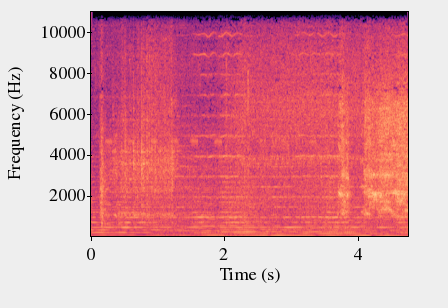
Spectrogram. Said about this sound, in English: Driving slowly, he makes a three-point turn and backs the car up as close as he can to the porch just in front of cabin one.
